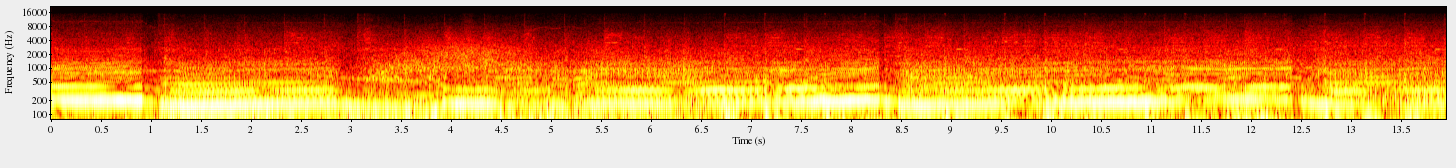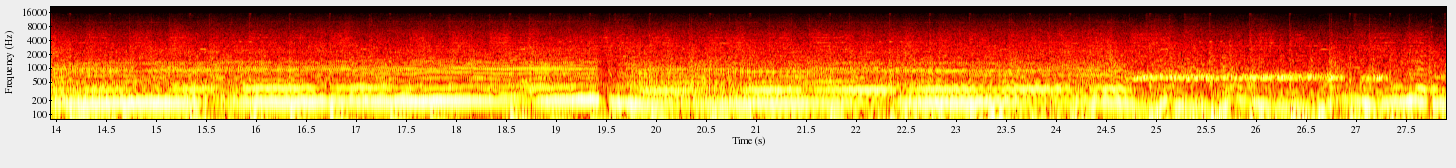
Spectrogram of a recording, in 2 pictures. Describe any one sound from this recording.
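A car engine roars steadily, dropping in pitch with each gear change.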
